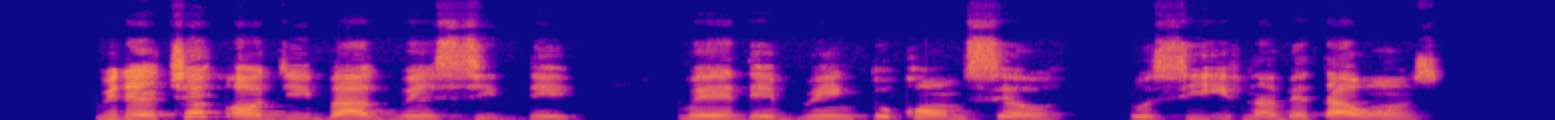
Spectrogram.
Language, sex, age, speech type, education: Nigerian Pidgin, female, 15-29, spontaneous, tertiary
